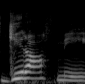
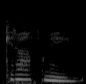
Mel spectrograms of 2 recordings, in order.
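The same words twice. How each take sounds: First: It is said forcefully and aggressively. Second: It is said softly and meekly. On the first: The player violently throws off the blocker. The speaker calls it right. "it's aggressive" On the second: The player only half-heartedly pushes the blocker away. The speaker calls it wrong. "It's not"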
